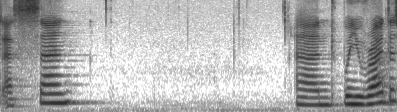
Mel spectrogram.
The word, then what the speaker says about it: 三: It's pronounced as san.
